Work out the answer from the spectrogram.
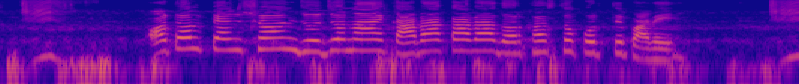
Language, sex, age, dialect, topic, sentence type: Bengali, male, 18-24, Rajbangshi, banking, question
